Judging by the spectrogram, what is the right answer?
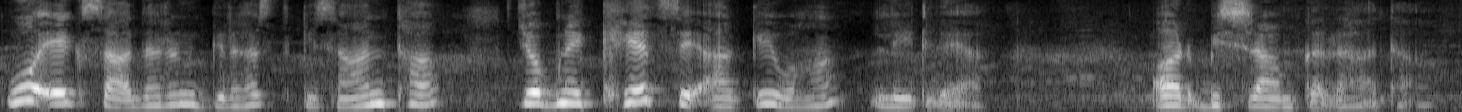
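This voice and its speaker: A woman's voice: fairly high pitch, unhurried, mellow, husky. A woman preacher giving a devotional discourse who explains verses through simple stories and briefly voices the characters. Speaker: Ramayana preacher.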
